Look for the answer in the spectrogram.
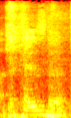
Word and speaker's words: Bethesda: I said it wrong. I know. – But that's alright. Uh, Bethesda. Bethesda. Bethesda.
